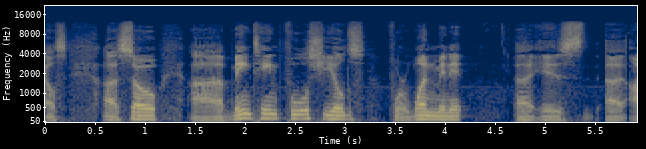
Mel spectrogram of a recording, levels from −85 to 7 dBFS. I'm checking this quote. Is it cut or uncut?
uncut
